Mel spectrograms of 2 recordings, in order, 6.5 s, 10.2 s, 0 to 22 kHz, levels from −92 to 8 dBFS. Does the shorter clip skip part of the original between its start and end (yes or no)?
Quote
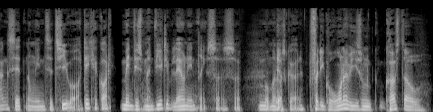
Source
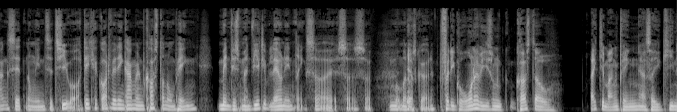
yes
